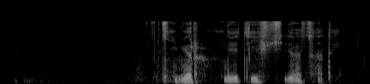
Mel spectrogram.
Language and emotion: Russian, neutral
